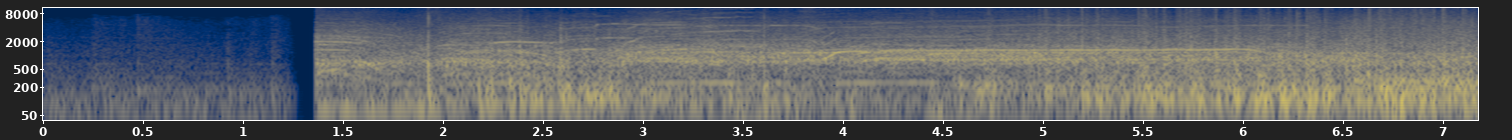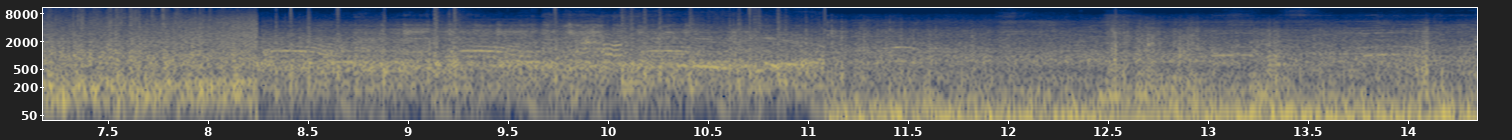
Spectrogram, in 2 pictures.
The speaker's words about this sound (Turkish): Yüz binlerce kişi meydanlara akın etti. Lazer ve havai fişek gösterileri eşliğinde yeni yılı coşkuyla kutladı.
